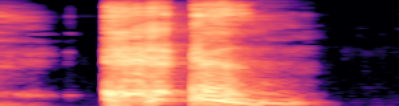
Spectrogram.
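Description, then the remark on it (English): Two loud, harsh coughs in quick succession, the second slightly longer and trailing off, with silence around them and no talking. “I keep trying to mute, but I think I tried to do that before, and I think it picked up my cough.”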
